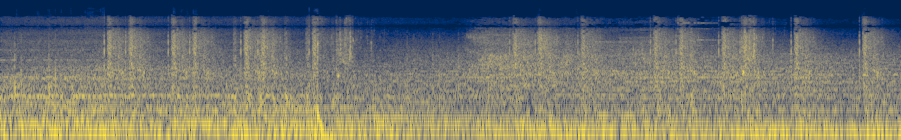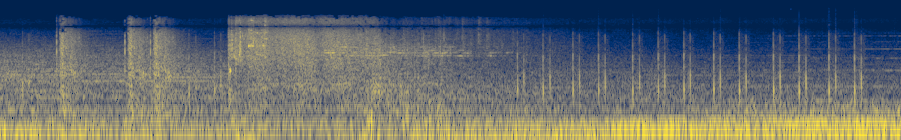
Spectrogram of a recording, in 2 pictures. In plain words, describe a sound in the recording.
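Rapid gunfire crackles in a game.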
